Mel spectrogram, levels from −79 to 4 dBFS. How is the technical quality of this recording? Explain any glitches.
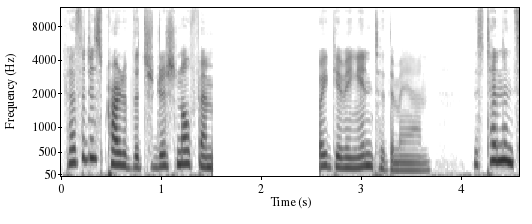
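There's one real problem here. From 1.50 to 2.58 s the speech hits an audio dropout to silence: about 1.08 s of dead silence, no room tone at all. The input was likely lost briefly while recording kept running, so whatever was said then is gone.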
